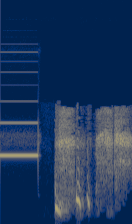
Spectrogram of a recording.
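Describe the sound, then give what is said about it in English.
A single steady voicemail beep from the studio answering machine on Rob Lowe's Lowdown Line, a clean high tone lasting under a second, followed by a short pause and then a caller beginning to speak over a phone line. “Here's the beep.”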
